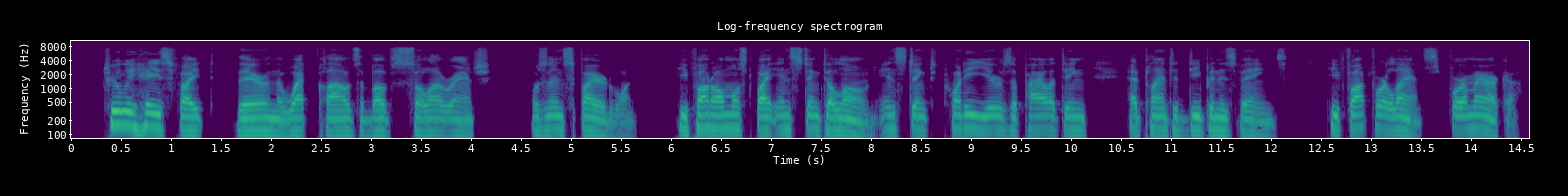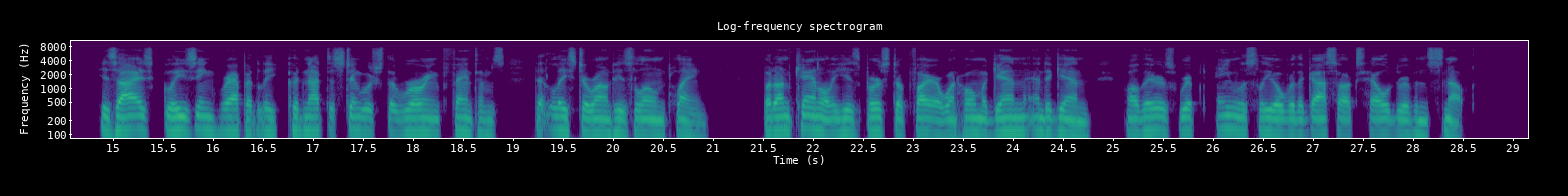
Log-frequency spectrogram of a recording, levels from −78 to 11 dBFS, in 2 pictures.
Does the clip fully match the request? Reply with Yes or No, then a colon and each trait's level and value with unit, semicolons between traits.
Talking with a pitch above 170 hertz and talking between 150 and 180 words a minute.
No: low, 115 Hz; average, 155 wpm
